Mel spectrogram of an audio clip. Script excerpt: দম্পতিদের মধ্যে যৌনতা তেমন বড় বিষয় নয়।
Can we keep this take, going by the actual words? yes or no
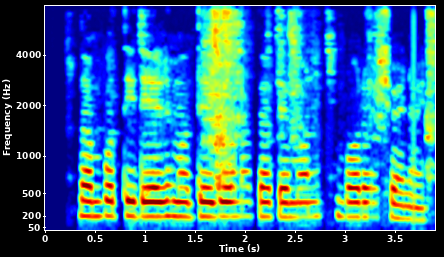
yes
